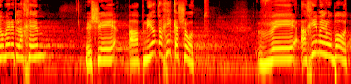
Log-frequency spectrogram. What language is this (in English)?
Hebrew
